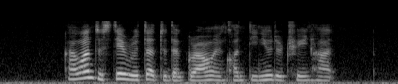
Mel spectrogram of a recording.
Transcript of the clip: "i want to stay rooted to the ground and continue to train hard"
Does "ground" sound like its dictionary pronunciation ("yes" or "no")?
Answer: no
